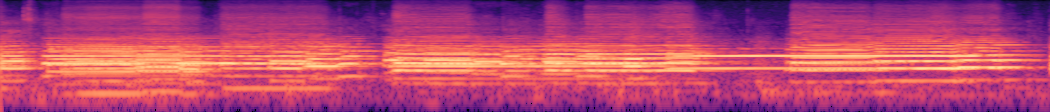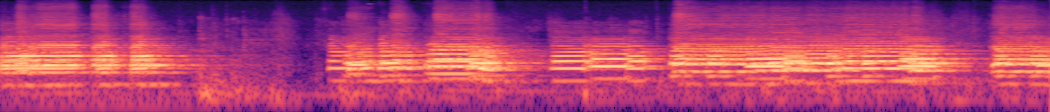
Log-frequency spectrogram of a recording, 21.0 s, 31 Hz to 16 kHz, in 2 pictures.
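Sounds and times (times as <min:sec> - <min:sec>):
bassoon ensemble playing chords: 0:00.0 - 0:12.5, 0:13.6 - 0:21.0.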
